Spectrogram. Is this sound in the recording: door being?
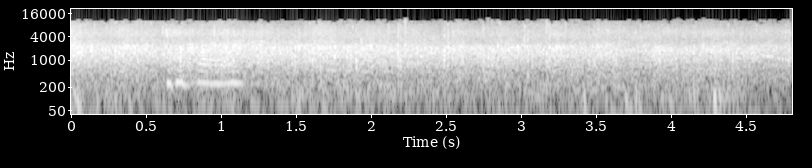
no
